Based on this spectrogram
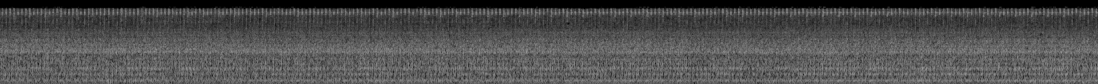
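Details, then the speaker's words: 2007 Jeep Compass four-cylinder at idle: rough uneven stumble as cylinder 1 drops out when the coil harness is wiggled, a broken ignition coil 1 wire in the main harness; codes P0301 and P2302. "n this piece see which cylinder that is yup it is number one and if i move it back it gets better it gets worse"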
